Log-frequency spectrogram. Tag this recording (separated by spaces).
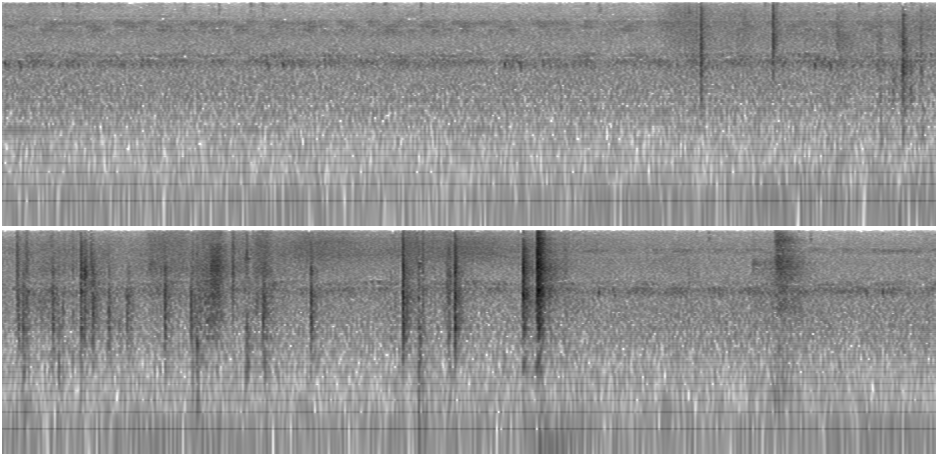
creak door metal outside slam steps stone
